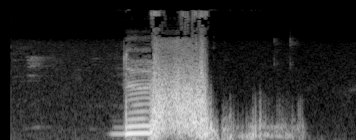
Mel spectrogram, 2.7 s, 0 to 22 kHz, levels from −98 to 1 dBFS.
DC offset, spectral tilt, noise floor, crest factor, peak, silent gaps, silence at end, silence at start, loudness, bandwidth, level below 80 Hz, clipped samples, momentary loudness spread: under 0.1%; -7.5 dB/octave; -61 dBFS; 16 dB; 0 dBFS; none; 0.5 s; 0.85 s; -11 LUFS; 16.5 kHz; -36 dBFS; under 0.1%; 21 LU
